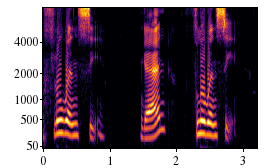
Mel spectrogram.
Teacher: the un sound, which is the middle sound, it is a short, relaxed sound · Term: schwa sound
